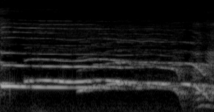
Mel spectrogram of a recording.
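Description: Two children's voices holding one long, high sung note together, cut off with a drop in pitch near the end.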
